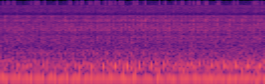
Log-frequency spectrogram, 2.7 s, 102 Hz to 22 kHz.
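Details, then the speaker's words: NGS Northern clone chassis with extended K5 tender, all-wheel pickup, pressed-on wheels, running at 50% power: soft steady motor hum with light wheel whir, gear noise gone, no clicks or binding; smooth, quiet running. "But if you listen, all you hear is the worring of the wheels. The gear noise is gone. The WW is gone. It's just hunkered down and flying is what I'm thinking."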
